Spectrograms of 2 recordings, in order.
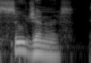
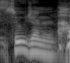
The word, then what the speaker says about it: Suigeneris: So my actual name is Suigeneris. – Suigeneris? – Suigeneris.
